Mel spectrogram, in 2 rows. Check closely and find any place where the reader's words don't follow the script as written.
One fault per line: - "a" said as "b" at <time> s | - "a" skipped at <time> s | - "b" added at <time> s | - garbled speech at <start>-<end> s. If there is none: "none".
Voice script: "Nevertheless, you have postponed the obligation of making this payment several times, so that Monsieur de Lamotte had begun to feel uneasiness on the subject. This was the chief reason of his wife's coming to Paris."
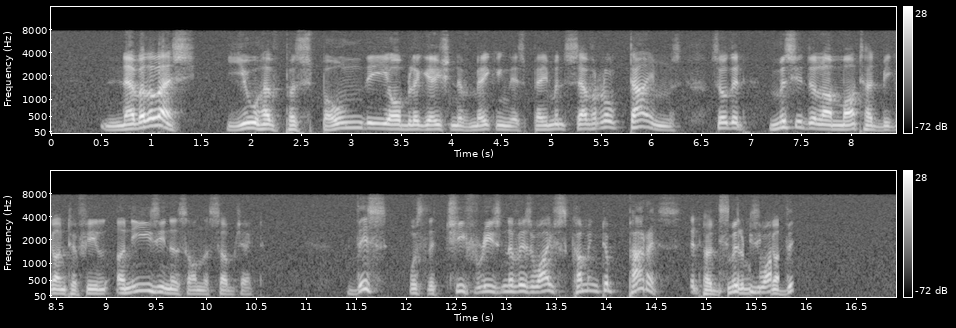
- garbled speech at 14.8-15.9 s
